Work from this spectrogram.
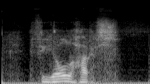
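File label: "vioolhars", Dutch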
